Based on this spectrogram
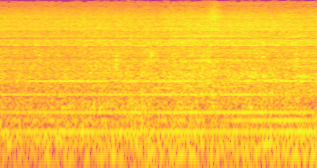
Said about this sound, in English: Somewhere between Tasmania and New Zealand, on board Thomas Rouant's boat, where we hear the sound of an engine, usually not a good sign.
